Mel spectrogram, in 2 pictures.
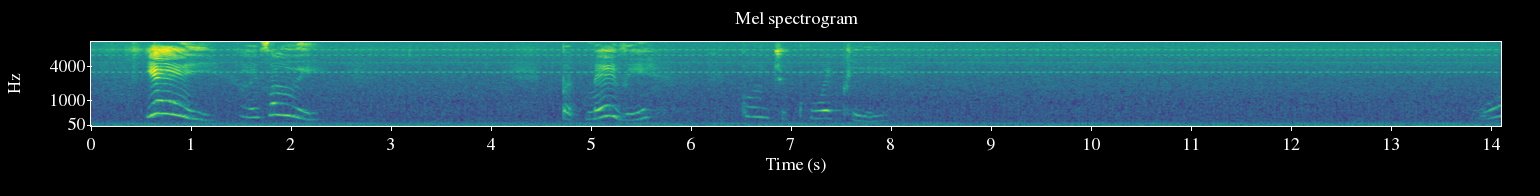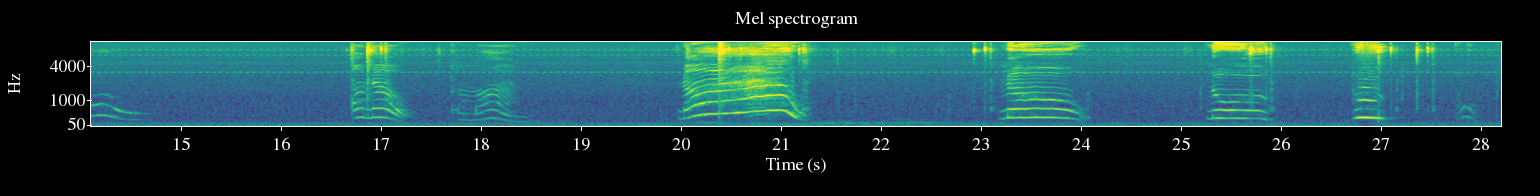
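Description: A young boy makes short, high, squeaky sounds with his voice close by, in bursts with pauses between them.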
